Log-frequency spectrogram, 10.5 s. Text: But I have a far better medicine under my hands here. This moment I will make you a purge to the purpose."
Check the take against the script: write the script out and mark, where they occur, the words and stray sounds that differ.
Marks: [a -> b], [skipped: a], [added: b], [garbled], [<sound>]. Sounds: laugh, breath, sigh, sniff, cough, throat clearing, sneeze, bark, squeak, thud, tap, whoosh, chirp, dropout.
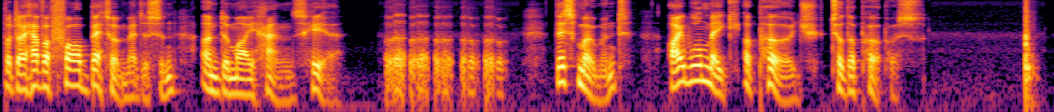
But I have a far better medicine under my hands here. [laugh] This moment I will make [skipped: you] a purge to the purpose." [thud]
